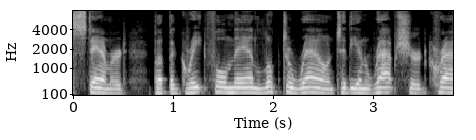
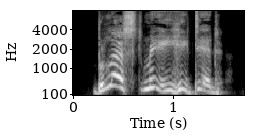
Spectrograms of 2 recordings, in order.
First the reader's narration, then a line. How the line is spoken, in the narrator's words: Oswald shouted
